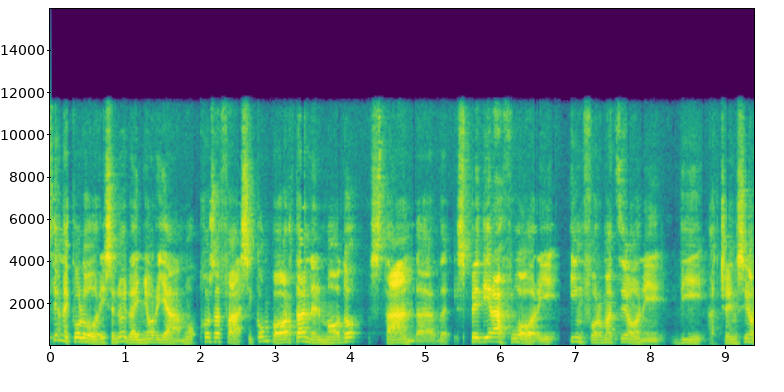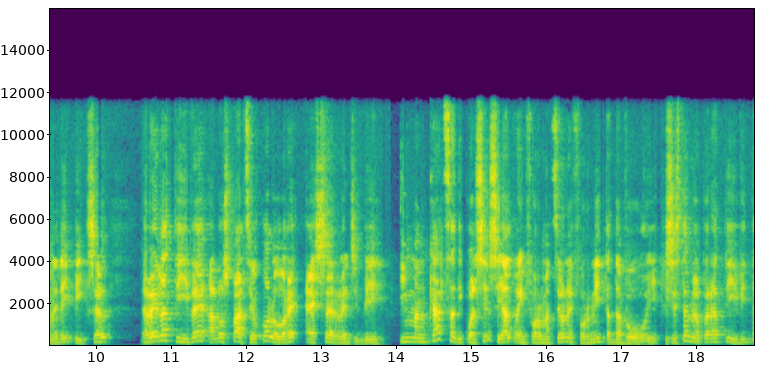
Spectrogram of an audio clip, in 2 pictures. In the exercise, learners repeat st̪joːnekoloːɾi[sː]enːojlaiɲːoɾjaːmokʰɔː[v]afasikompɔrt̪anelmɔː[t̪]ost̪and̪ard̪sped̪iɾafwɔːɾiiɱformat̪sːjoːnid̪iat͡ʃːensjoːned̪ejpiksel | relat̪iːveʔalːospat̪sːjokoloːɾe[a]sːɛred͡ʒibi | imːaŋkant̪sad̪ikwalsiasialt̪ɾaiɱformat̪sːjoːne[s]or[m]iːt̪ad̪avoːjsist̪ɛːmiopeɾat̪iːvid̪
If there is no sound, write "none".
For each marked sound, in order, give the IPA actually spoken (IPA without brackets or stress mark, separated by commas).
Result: s, z, d̪, ɛ, f, n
